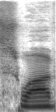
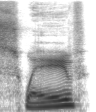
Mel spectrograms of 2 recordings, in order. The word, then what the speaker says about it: suave: You haven't maybe you haven't caught that he pronounces the word suave as swave.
